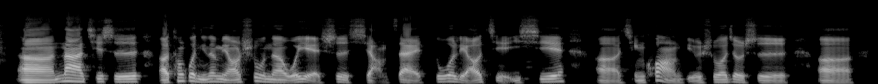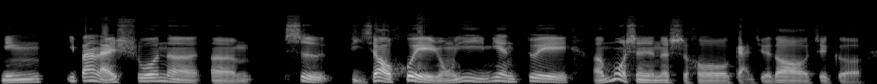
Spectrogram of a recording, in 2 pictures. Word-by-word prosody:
呃， 100 -1 +7
那 140 +1 +6
其 130 0 -4
实， 130 0 +1 0.2
呃， 100 -1 +5
通 160 +8 -2
过 165 0 +2
您 115 - -1
的 135 +2 -1
描 105 -5 +2
述 145 +3 -4
呢， 105 -3 +1
我 - - +1
也 - - +3
是 - - -3
想 - - -4 0.2
再 - - +2
多 135 +2 0
了 - - +1
解 - - -8
一 90 - -9
些， 130 +5 0 0.3
呃， 80 -3 -2
情 90 +3 -8
况， 85 -3 -1
比 80 - -9
如 85 - -3
说 110 +3 -1
就 105 - -1
是， 90 -4 -2 0.3
呃， 80 -3 0 0.2
您 115 +5 -1 0.2
一 165 - -6
般 175 +2 +3
来 125 - +5
说 155 +4 -1
呢， 105 -11 -1
呃， 85 -3 -2 0.5
是 - - -1 0.2
比 85 - -9
较 85 +9 +4
会 125 - +5
容 90 +1 -2
易 145 -2 -3
面 150 -1 -1
对， 130 -10 +2 0.2
呃， - - -2
陌 - - 0
生 105 -3 0
人 90 -2 -1
的 95 - -1
时 90 - -3
候， 85 -2 -3
感 - - -4
觉 85 0 -7
到 85 -2 0
这 - - -8
个， - - -8
105 Hz, 200 characters per minute, -25 LUFS, 90-135 Hz, 0.5 s, 呃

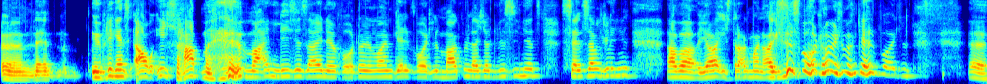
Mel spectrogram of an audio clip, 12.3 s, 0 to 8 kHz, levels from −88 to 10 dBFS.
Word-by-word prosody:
ähm, 110 -3 +2
ne 110 -3 -3 0.2
übrigens 190 +5 +3
auch 175 -1 +5
ich 205 -1 -5
habe 200 -5 +3
me 140 - +3 0.4
mein 180 +2 +1
dieses 185 0 -5 0.4
Foto 180 - -6
in 175 0 -3
meinem 180 0 -3
Geldbeutel. 90 - -5
Mag 165 0 +1
vielleicht 180 -2 -4
ein 175 - -5
bisschen 190 +2 -9
jetzt 205 0 -6 0.2
seltsam 195 +2 -2
klingen, 210 +2 -8 0.4
aber, 170 -2 +3
ja, 170 +4 +4
ich 170 -1 -7
trage 170 - -2
mein 170 -1 -2
eigenes 165 - +4
Foto 290 -1 +2
in 285 -4 0
meinem 275 -1 -1
Geldbeutel. 240 -8 -3 0.7
Äh 145 -5 0
180 Hz, 150 wpm, -17 LUFS, 160-205 Hz, 0.7 s, auch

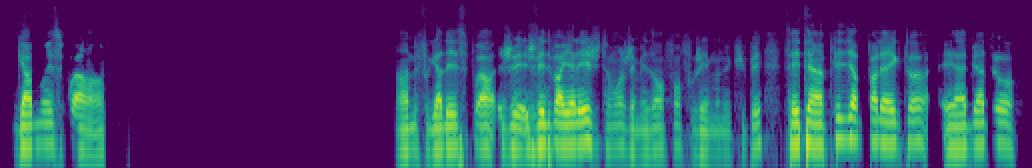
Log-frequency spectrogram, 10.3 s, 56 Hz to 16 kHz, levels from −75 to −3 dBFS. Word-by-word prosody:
Gardons 120 +3 +3
espoir, 110 -2 -1
hein. 95 0 -4 2.9
Hein, 105 +1 -1
mais 110 - -7
faut 105 - -12
garder 110 +1 +3
espoir. 115 0 0
Je 110 +2 -2
vais 110 -2 +1
je 110 - -2
vais 125 0 +5
devoir 125 0 +5
y 120 - +5
aller 130 +3 +6
justement. 120 -1 -8
J'ai 110 -1 -6
mes 100 0 -9
enfants, 110 +2 -7
faut 110 - -19
que 100 - -13
j'aille 100 -1 -5
m'en 100 0 -13
occuper. 120 +5 -8 0.2
Ça 125 - -1
a - - +8
été 135 +1 +3
un 125 0 +5
plaisir 150 +4 +1
de - - -28
parler 140 -1 +2
avec 130 -2 +2
toi 140 +2 -2
et 115 - -1
à 115 0 +3
bientôt. 130 0 -2
120 Hz, 210 wpm, -19 LUFS, 110-130 Hz, 2.9 s, a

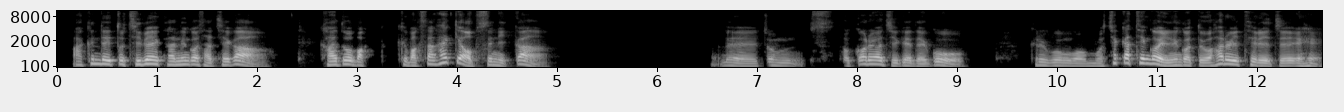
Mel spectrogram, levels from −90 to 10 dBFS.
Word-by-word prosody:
아 - - -6
근데 190 -4 +1
또 175 -1 -2
집에 175 +2 +3
가는 160 0 0
거 170 -1 +3
자체가 115 - +1 0.5
가도 155 +3 +2
막 - - -1 0.3
그 - - -6
막상 180 -2 -1
할 245 +2 0
게 - - +4
없으니까 125 - +1 1.6
네. 115 -5 -6
좀 120 -3 -10 0.4
더 120 - -9
꺼려지게 170 -10 0
되고 95 - -2 0.6
그리고 125 -3 -6
뭐 110 -2 -3
뭐 110 +1 -9
책 225 - -7
같은 225 -1 +4
거 200 - +7
읽는 130 +2 +1
것도 125 -3 0
하루 190 +2 +3
이틀이지 115 -7 -2
140 Hz, 245 characters per minute, -24 LUFS, 115-175 Hz, 1.6 s, 거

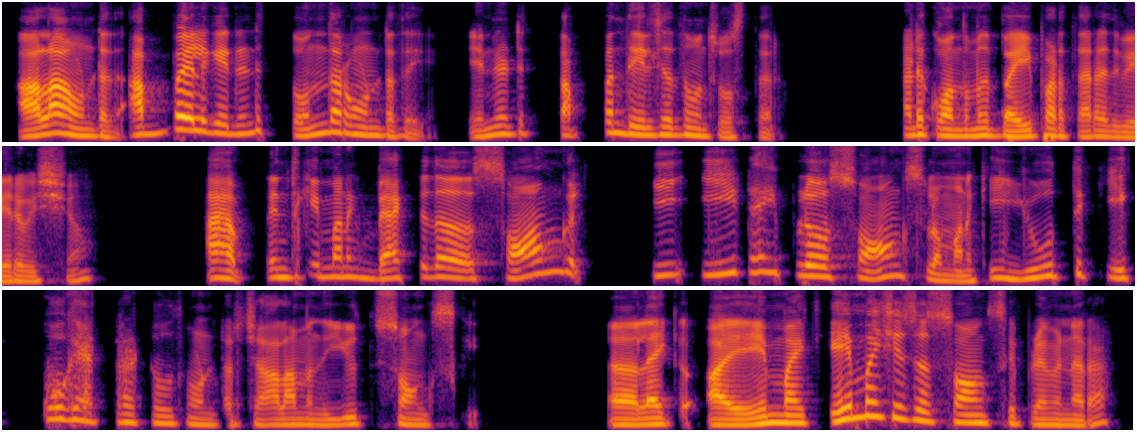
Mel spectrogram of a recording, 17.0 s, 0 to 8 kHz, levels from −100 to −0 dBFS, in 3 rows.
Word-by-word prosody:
అలా 200 - +9
ఉంటది. 125 -5 -3
అబ్బాయిలకేంటంటే 205 0 +3
తొందర 195 +10 +1
ఉంటది. 155 -4 -5 0.3
ఏంటంటే 180 +9 -3 0.2
తప్పన 220 - -3
తెలిసేద్దాంని 160 -3 0
చూస్తారు. 105 - -10 0.6
అంటే 150 - +2
కొంతమంది 145 0 +1
భయపడతారది 125 -1 +1
వేరే 110 +1 -1
విషయం. 120 +2 -4 0.7
ఆహ్, 175 -2 +5 0.2
ఇంతకీ 200 +4 -4
మనకి 205 -2 -2
బ్యాక్ 170 +1 +2
టు - - -6
ద - - +4 0.3
సాంగు 275 - +1
ల్ - - -29 0.4
ఈ - - -3 0.2
ఈ - - -1
టైప్‌లో 295 -7 0 0.2
సాంగ్స్‌లో 205 +3 -1
మనకి, 120 +11 -5
యూత్తుకి 225 +6 -5
ఎక్కువగా 235 +7 -4
అట్రాక్టవుతా 170 -6 -6
ఉంటారు 120 +1 -10
చాలామంది 120 0 -1
యూత్ 140 0 -4
సాంగ్స్‌కి. 120 -2 -5 0.7
ఆహ్, 125 -1 +6
లైక్ 135 0 +3 0.2
ఆహ్, 120 -1 +7
ఏం 155 - +6
మై 160 - +6 0.2
'ఏం 250 - +7
మై 305 - +5
చేసవే' 215 -7 +1
సాంగ్సెప్పుడైన 150 -7 +1
విన్నారా? 110 +7 -3
165 Hz, 155 wpm, -25 LUFS, 130-205 Hz, 0.7 s, అలా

